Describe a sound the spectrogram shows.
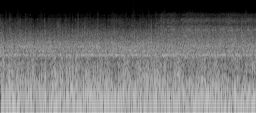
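A bicycle drivetrain whirs steadily.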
